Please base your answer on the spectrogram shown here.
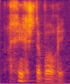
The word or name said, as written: Heechtvori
